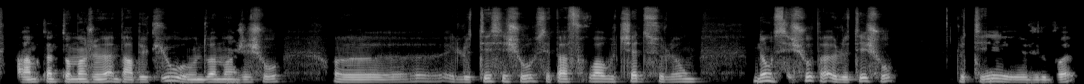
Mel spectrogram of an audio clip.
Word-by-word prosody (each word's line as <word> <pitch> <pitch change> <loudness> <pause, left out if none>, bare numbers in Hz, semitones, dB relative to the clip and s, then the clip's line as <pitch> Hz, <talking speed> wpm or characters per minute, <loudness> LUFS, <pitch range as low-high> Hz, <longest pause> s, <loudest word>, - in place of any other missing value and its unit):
Par 120 - +1
exemple, 115 0 0
quand 125 -1 +1
on - - +6
mange 120 -1 +3
un 120 +4 +4
barbecue, 115 -1 0
on 125 -10 0
doit 120 +1 +2
manger 120 -1 -1
chaud, 125 +3 -1 0.5
heu, 115 +5 -2
le 115 0 -3
thé, 140 +5 -1
c'est 140 0 0
chaud, 135 +1 +2
c'est 150 - -4
pas 130 - +4
froid 135 +1 +2
ou 130 -1 -3
tiède, 140 +3 +1
selon 125 0 -2 0.6
non 165 +3 +2
c'est - - +2
chaud 180 - +3
p 175 - -3
heu, - - +3
le 115 -2 0
thé 115 +7 0
est - - +4
chaud, 155 - 0 0.6
le - - -3
thé, 120 - -3
heu, 125 -4 0
je 110 0 -5
le 110 - -1
bois 120 - +2
120 Hz, 205 wpm, -24 LUFS, 115-135 Hz, 0.6 s, on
